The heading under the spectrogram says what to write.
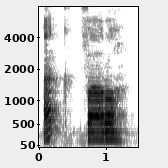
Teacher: Ro-nya pendek saja, sedangkan huruf yang terakhir kita matikan. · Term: ha dhamir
